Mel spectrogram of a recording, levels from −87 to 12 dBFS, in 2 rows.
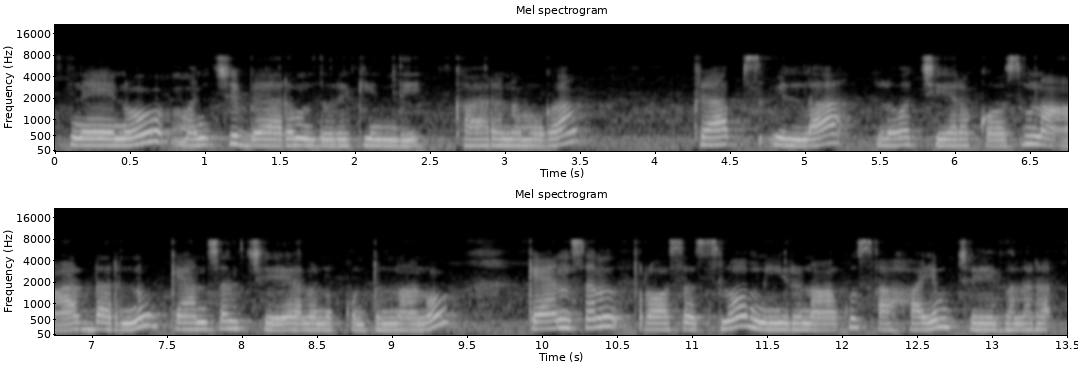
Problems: none marked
